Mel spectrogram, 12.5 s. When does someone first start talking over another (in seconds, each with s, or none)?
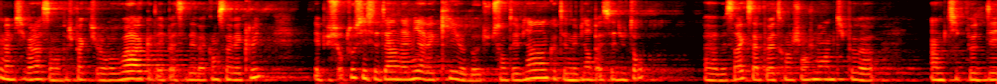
none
